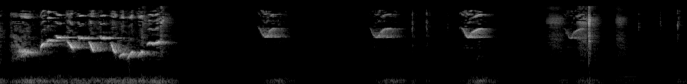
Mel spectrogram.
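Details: White-rumped shama singing as a provoking lure to make a sluggish caged shama reply. A rapid tumble of whistles and falling slurs opens, followed by spaced, repeated clear high notes and short chips.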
